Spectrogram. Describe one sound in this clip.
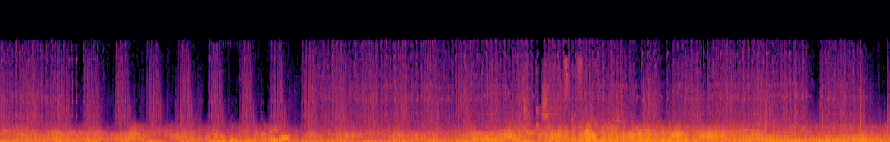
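Laser fire zaps and crackles repeatedly.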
